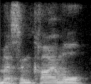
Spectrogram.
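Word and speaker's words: mesenchymal: to donate uh uh what are called messenymal stem cells. That's how they pronounce it in Ireland anyway.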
